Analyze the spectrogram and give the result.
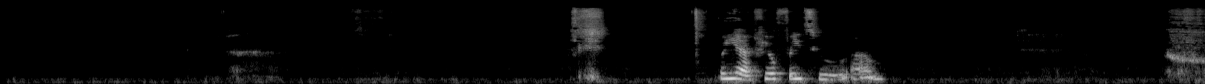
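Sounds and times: woman sniffling: 0:11.7 - 0:12.0.

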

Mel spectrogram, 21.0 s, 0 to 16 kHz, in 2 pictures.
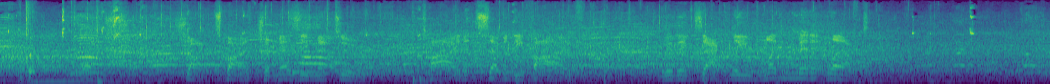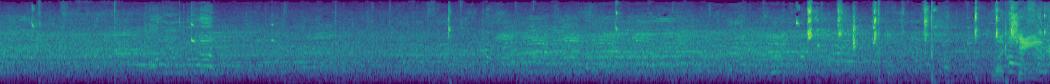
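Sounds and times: arena crowd noise: 0:00.0 - 0:21.0.

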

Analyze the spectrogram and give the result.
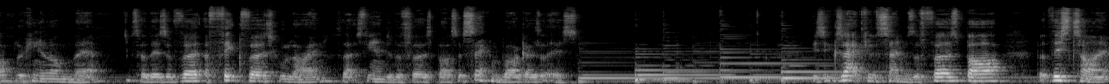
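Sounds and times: classical guitar fingerpicked: 0:00.0 - 0:11.0.

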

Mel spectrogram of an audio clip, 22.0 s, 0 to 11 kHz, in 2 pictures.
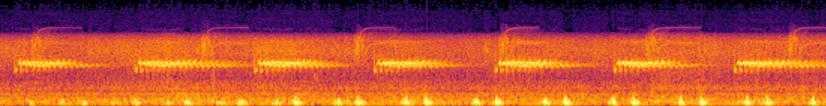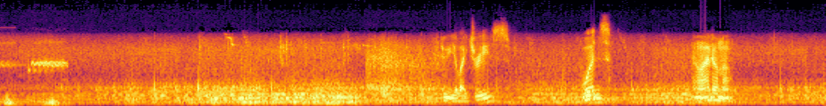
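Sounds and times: heartbeat thumps: 0:00.0 - 0:16.9, 0:17.8 - 0:22.0
electronic tone with rising chirp: 0:00.1 - 0:12.0.

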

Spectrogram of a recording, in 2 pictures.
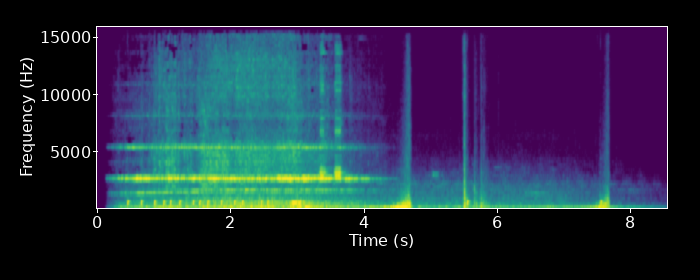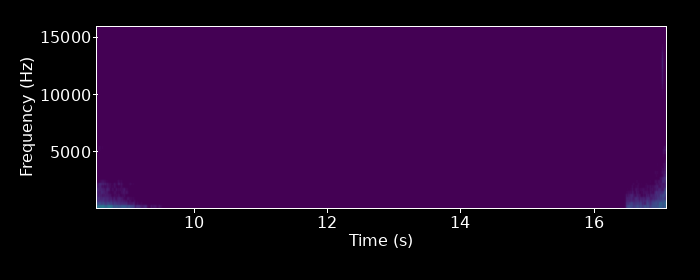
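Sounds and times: tram wheels squealing on rails: 0:00.1 - 0:04.5
whooshes: 0:03.8 - 0:04.8, 0:07.4 - 0:07.8.

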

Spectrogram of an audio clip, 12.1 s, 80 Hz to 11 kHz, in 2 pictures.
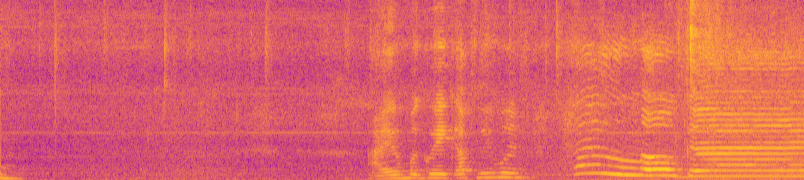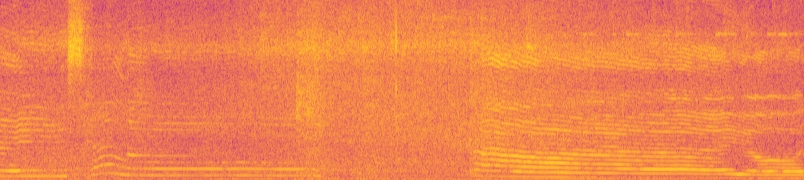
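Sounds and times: person singing a long note: 0:04.3 - 0:08.6.

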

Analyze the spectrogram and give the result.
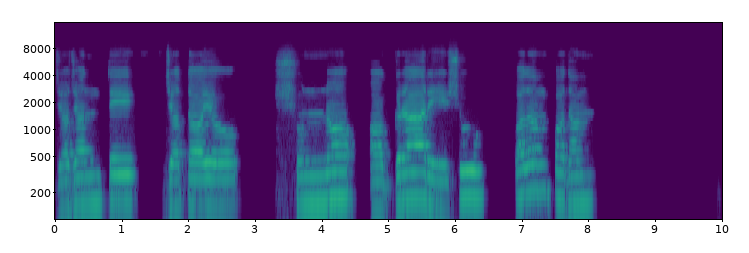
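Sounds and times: man chanting: 0:00.0 - 0:08.3.

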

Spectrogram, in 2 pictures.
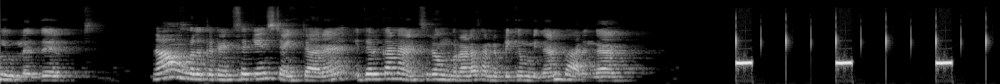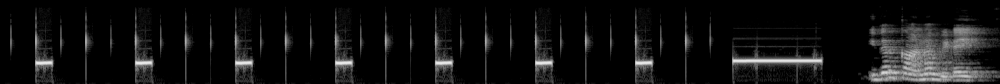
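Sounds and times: countdown timer beeps: 0:07.4 - 0:16.7
long higher beep: 0:17.3 - 0:18.3.

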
